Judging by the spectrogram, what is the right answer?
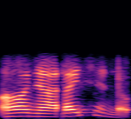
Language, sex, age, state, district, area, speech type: Malayalam, female, 18-30, Kerala, Kannur, rural, conversation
